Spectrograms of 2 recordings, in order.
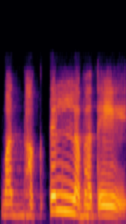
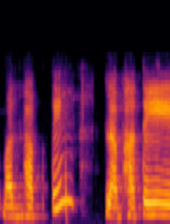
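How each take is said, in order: First: The first word ends in an l sound. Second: The first word ends in an m sound. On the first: "ಮದ್ಭಕ್ತಿಲ್ ಲಭತೆ ಅಂತ ಕರೀತಾರೆ ಅದಕ್ಕೆ ಸರಿಯಾಗಿ" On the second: "ನೀವು ಮ ಹೇಳಿದ್ರು ತೊಂದ್ರೆ ಇಲ್ಲ"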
